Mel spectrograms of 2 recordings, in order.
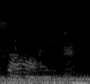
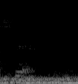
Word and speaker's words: sin: the way this is this is pronounced sign not sin so yal sin x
